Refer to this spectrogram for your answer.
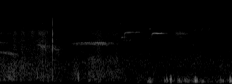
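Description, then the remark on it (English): Faint birdsong: a few thin, high whistled phrases drifting over quiet outdoor ambience, with soft thuds and rustling like footsteps. No one speaks. “I'm trying to capture birdsong, not Labradors.”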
